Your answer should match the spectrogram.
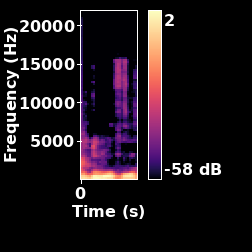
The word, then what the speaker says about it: Louisville: but somebody came back and they were showing how to actually say Louisville. It's They- Oh, Louisville. Louisville. No. You squeeze your throat. No, it's Louisville.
